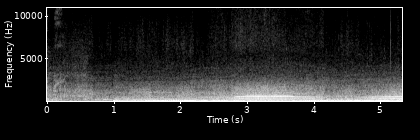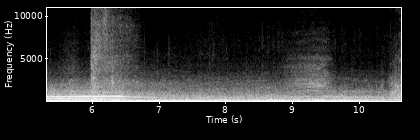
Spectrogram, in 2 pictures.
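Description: A truck engine starts and rumbles steadily, revving up and down as it drives.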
